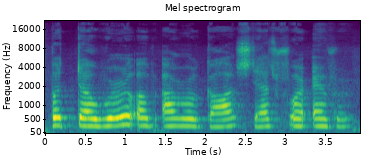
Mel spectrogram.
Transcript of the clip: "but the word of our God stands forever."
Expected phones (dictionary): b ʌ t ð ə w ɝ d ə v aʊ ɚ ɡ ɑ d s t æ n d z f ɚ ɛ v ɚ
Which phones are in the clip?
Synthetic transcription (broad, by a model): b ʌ t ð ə w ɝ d ə v aʊ ɚ ɡ ɑ d s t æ d f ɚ ɛ v ɚ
